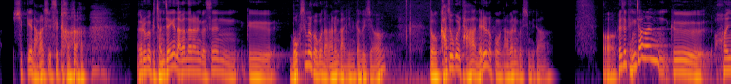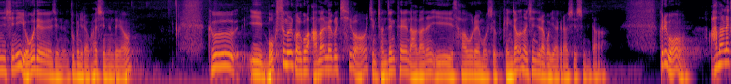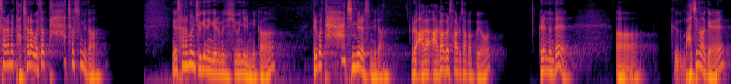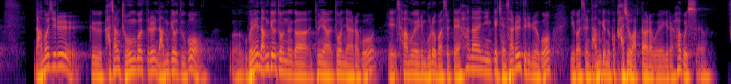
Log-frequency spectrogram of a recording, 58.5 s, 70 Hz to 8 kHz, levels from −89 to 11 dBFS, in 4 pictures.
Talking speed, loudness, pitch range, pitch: 270 characters per minute, -23 LUFS, 100-145 Hz, 110 Hz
